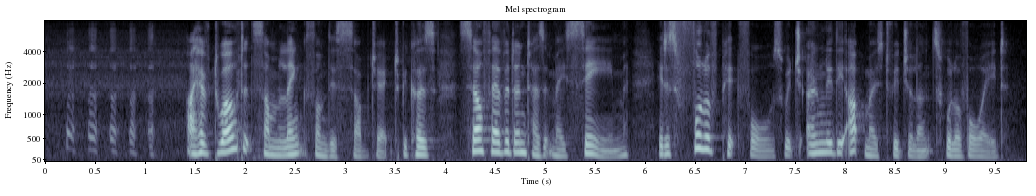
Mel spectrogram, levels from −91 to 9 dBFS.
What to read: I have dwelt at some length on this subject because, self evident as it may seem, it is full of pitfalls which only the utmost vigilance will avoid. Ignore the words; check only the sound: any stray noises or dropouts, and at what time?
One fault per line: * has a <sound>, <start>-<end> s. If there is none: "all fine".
* has a laugh, 0.2-1.2 s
